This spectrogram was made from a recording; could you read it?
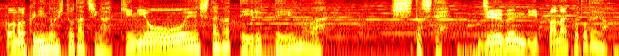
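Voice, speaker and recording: A man playing a calm, gently serious young knight in an anime-style voice drama, measured and sincere. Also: medium pitch, over music, close to an everyday voice. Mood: reassuring.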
